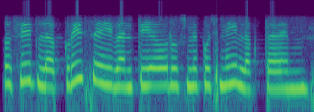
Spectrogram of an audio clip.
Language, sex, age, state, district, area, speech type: Hindi, female, 45-60, Uttar Pradesh, Ayodhya, rural, conversation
